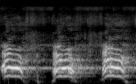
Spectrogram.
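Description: A Redbone coonhound pup gives three quick, loud barks in an even rhythm, close and clear with nothing else behind them.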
